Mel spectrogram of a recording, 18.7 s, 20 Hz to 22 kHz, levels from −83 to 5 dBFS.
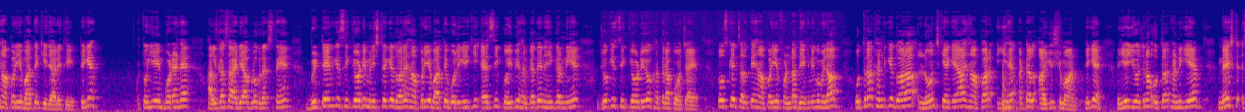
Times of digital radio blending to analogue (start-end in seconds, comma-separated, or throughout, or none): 8.87-12.81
